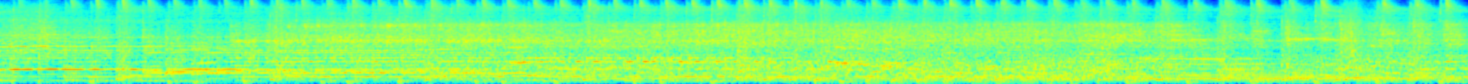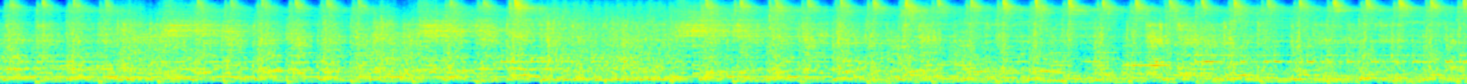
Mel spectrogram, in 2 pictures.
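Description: Live rock band playing: two electric guitars over a drum kit keeping a steady beat.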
